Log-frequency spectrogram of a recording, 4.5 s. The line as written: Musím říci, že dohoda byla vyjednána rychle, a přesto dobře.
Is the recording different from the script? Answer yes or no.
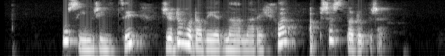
yes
